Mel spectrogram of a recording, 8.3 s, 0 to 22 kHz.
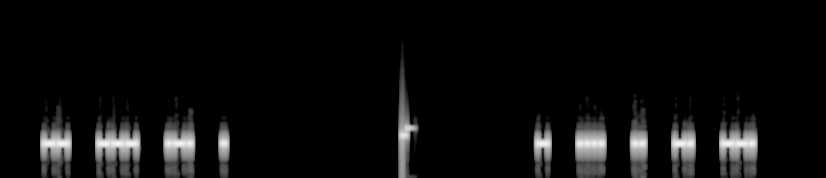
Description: Morse code, heard as a keyed tone, about 36 wpm, spaced as for 20 wpm, 690 Hz. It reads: MORE THING
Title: 3x Character Spacing - Top 500 Words - 35wpm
